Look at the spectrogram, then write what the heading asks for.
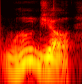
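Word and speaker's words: Wunjo: up too apparently because I was mispronouncing this as wound here. Uh that's very interesting. These are all shuffled in between. But um regardless, you're clarified with the rune of clarity here in Wujo.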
